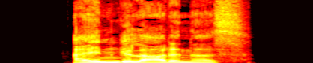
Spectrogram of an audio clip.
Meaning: strong/mixed nominative/accusative neuter singular of eingeladen
- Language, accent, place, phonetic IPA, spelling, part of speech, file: German, Germany, Berlin, [ˈaɪ̯nɡəˌlaːdənəs], eingeladenes, adjective, De-eingeladenes.ogg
